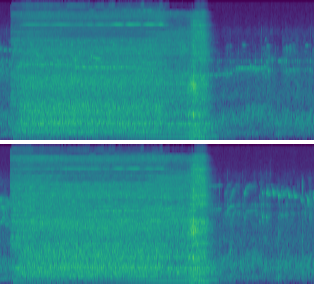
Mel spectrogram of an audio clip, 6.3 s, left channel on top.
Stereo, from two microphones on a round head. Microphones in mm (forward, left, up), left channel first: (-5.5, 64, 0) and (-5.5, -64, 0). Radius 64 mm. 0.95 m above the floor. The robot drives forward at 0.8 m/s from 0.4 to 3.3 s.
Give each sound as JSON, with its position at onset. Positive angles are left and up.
{"t": 0.2, "sound": "a buzzer", "side_deg": -85, "distance_m": 5.0}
